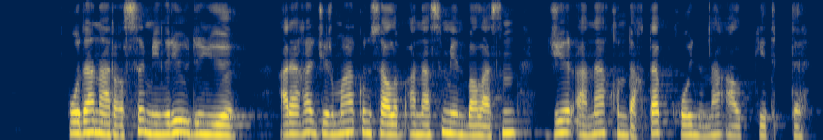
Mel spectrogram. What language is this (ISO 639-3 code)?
kaz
